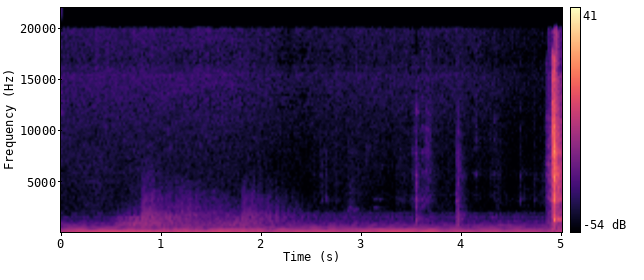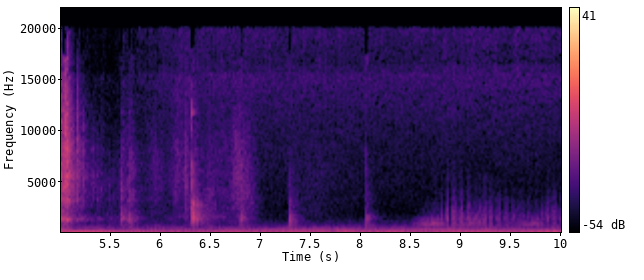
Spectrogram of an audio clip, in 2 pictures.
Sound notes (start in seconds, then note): 4.8 closing blinds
